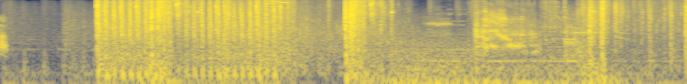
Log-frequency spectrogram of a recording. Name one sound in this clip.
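Rapid gunfire rattles loudly and close by.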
